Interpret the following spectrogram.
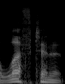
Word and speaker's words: lieutenant: like okay because like you look at the spelling of Lieutenant it's like why would you spell it that way and then um I in the British do that thing the left tenant thing because they're trying to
